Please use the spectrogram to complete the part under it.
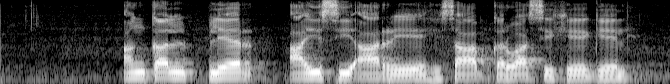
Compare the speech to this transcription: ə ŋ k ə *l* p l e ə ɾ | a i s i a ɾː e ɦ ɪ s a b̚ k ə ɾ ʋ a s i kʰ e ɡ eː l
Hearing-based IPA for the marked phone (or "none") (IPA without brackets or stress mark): l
